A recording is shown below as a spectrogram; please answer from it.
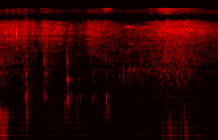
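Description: A few faint clicks and rubbing as a scooter's handlebar brake lever is squeezed and released by hand to check that it moves freely.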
